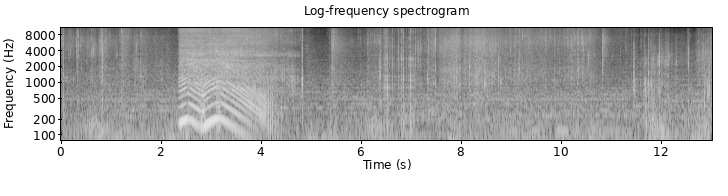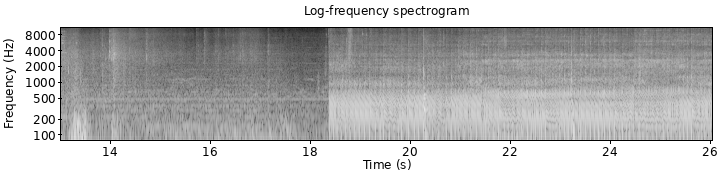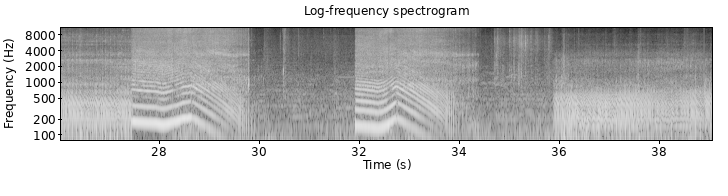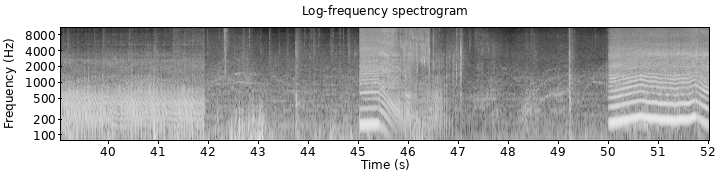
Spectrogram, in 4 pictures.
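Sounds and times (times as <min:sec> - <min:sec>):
chainsaw running and revving: 0:00.0 - 0:14.4, 0:18.4 - 0:29.8, 0:31.9 - 0:42.0, 0:45.0 - 0:47.0, 0:50.0 - 0:52.0.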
